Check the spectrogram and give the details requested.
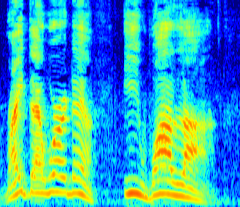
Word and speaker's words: Iwuala: In Igbo terminology, what we mean by that is Iwuala. Iwuala. Write that word down. Iwuala. It's spelled Iwala.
